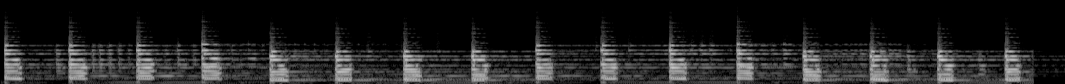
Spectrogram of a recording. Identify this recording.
zulu 90 CG key chop
Reggae rasta Roots
rasta, Roots, Reggae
